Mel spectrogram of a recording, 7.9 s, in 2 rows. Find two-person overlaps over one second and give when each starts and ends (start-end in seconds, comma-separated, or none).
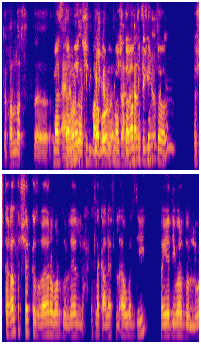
1.0-3.3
